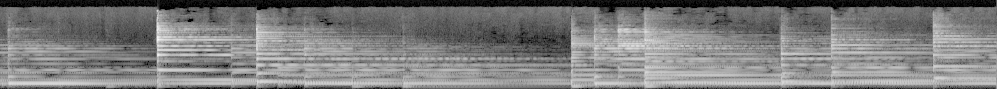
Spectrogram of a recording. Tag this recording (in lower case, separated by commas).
zither, music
